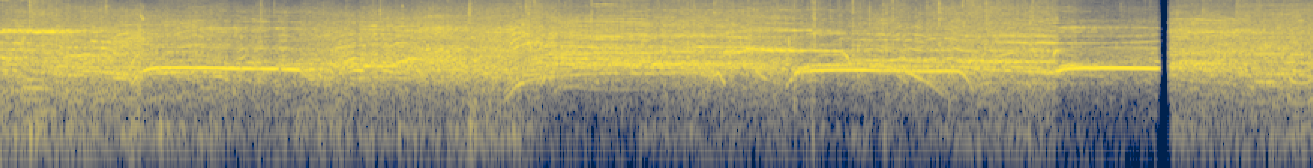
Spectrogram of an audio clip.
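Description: A referee's whistle blows in long shrill blasts.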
